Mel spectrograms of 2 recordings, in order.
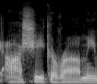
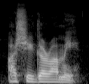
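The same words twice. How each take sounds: First: It is said with a heavy Brooklyn accent. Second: It is said with a Japanese pronunciation. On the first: The speaker calls it wrong. "They don't say ashigarami with a heavy Brooklyn accent" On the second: The speaker calls it right. "That's how they say it in Japanese"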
